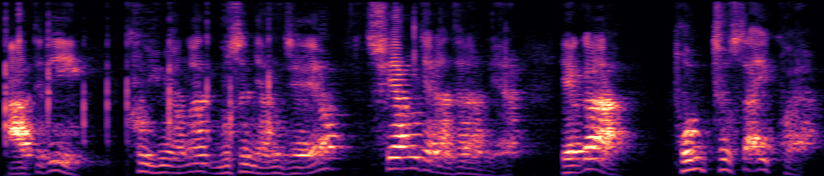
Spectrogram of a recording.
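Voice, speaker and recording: A middle-aged man lectures a history class, firing questions at his students and joking between them. His pitch swings widely in an animated way. The classroom sounds roomy, with a faint hiss behind him. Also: normal speed. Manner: quizzes students, jokes and laughs often. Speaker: history teacher.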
